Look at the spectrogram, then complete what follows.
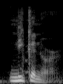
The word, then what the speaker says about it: Nicanor: Nicanor and first of all i am i pronouncing his name correctly Nicanor or kishore Nicanor yeah Nicanor okay sure we call him nickname Norrell Narelle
